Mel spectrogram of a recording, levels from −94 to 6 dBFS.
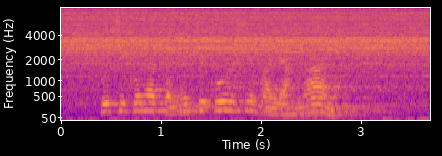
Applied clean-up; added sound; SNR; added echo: none; Bathtub (filling or washing); -5 dB; reverberation time 1.8 s.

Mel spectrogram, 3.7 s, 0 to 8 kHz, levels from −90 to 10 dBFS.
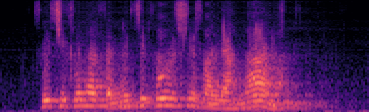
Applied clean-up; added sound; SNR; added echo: neural separator model SepFormer DNS4.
